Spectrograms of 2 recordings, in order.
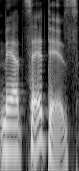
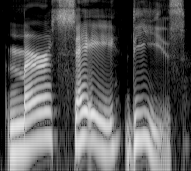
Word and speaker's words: Mercedes: I moved here was that Americans say Mercedes with three different sounds of e. I never thought about that before. Mercedes.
